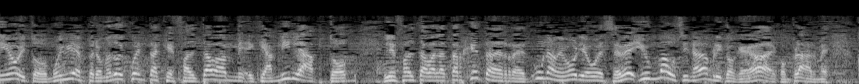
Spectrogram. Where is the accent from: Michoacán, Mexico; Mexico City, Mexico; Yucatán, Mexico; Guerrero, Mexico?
Mexico City, Mexico; del DF mexicano!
